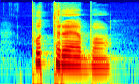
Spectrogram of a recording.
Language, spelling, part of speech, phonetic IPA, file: Ukrainian, потреба, noun, [pɔˈtrɛbɐ], Uk-потреба.ogg
- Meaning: 1. need 2. requirement, necessity 3. fight, battle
